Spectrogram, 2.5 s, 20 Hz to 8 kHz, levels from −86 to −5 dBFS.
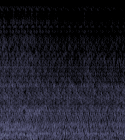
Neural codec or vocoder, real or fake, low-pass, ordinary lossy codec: codec, 16 kHz, 4 kbps, FunCodec, trained on Chinese and English, 50 frames a second; fake; none; none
